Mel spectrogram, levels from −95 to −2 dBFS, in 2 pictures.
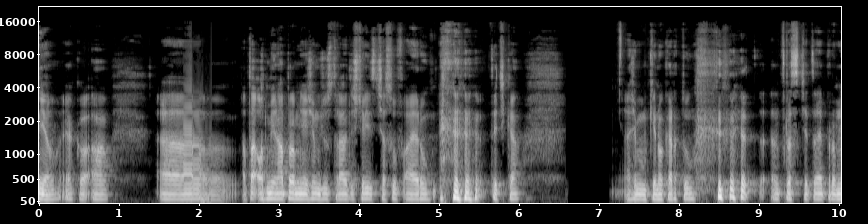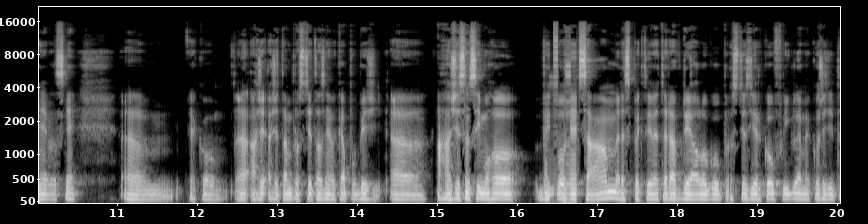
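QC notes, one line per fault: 1.81–2.15 s and 16.34–16.78 s, robotic sound from repeated short buffers. In both stretches the speech turns into a rigid, metallic buzz at 100 Hz. That rate fits a chunk about 10 ms long being played again and again. Most of each stretch is repeated material rather than new audio, so the real speech in between is skipped. The likely cause is new audio arriving too seldom, with the gaps filled by repeats.
6.61–7.14 s, rebuffering stall. The speech cuts to silence and then resumes exactly where it stopped. No audio is lost. The pause adds 520 ms to the timeline. This is the player running out of downloaded audio and waiting until more arrives.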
